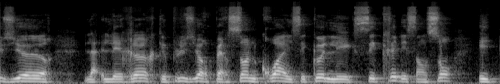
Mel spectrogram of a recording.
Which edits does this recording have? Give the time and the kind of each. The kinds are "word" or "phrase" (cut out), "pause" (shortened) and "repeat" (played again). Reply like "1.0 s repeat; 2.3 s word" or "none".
none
